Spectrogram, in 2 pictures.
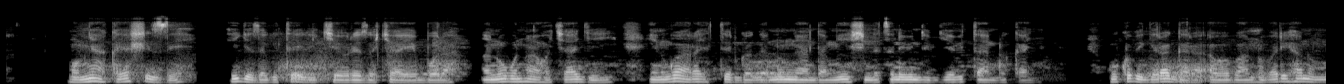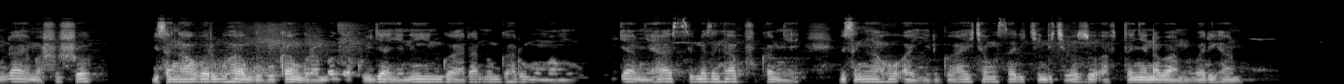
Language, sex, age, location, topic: Kinyarwanda, male, 18-24, Kigali, health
